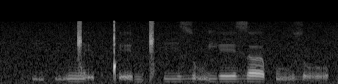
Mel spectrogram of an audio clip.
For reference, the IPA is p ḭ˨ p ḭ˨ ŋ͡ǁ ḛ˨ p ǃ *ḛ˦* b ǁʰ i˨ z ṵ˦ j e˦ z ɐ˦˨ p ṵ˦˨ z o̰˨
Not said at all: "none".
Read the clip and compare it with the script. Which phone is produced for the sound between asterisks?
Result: ḛ˦˨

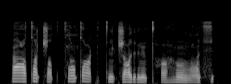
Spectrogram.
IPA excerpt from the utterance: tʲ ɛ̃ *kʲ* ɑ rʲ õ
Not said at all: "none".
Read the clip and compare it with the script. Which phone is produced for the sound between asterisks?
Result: t͡ʃ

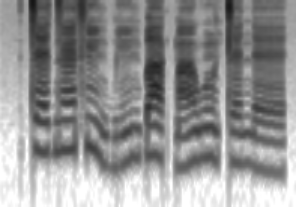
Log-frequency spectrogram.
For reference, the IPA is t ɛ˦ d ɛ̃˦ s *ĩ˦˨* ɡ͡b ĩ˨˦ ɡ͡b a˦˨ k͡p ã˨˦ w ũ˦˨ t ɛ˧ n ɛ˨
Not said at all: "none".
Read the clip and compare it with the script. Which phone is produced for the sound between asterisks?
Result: ĩ˦˨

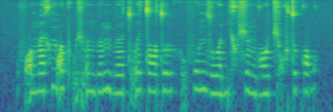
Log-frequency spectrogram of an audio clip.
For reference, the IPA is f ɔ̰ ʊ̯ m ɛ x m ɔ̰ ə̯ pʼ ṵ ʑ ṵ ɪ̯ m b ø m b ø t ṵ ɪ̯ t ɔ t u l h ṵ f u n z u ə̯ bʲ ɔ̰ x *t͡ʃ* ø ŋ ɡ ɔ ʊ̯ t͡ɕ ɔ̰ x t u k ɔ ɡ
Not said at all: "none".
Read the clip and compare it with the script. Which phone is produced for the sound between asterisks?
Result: ɕ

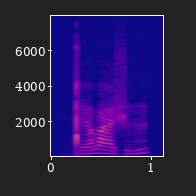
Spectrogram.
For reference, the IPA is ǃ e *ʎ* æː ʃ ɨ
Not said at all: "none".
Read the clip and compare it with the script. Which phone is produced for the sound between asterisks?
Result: lˠ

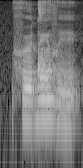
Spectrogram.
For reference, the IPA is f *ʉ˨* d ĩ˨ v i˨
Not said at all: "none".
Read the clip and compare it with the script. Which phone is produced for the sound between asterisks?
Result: ʉ˨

